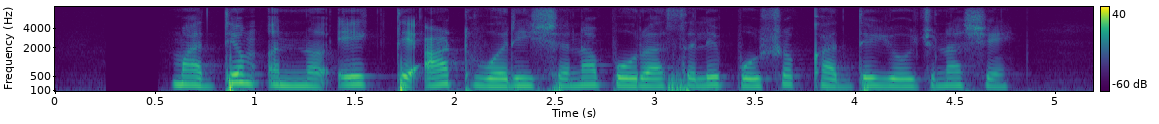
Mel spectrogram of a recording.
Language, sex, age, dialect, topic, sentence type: Marathi, female, 25-30, Northern Konkan, agriculture, statement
